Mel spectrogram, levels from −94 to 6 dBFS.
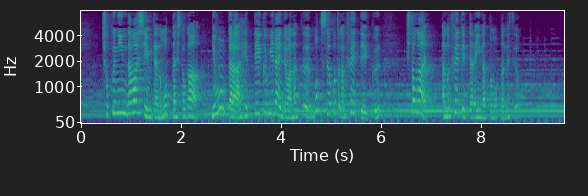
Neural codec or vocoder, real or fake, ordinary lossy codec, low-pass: none; real; none; none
